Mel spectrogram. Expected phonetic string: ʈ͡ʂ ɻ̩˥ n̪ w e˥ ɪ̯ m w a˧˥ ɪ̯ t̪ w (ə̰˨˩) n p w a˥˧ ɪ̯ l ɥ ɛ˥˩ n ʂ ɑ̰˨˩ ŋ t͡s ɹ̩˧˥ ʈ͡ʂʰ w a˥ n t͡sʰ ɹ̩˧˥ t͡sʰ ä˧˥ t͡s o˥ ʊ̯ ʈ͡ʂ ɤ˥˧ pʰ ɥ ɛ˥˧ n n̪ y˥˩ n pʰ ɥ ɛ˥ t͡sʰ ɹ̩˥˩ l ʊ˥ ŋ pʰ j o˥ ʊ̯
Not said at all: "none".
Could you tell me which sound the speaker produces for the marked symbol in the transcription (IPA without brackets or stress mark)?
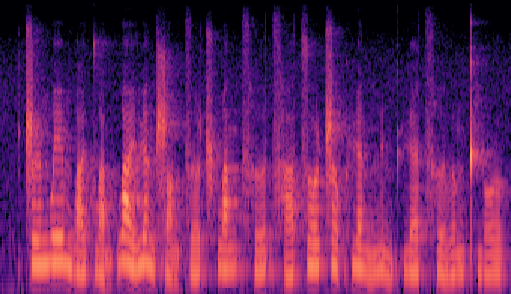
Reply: a̰˨˩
